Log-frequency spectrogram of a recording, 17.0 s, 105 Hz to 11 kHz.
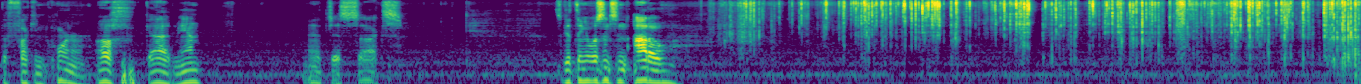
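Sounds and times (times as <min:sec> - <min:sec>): foil wrapper crinkling and tearing: 0:08.8 - 0:17.0.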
